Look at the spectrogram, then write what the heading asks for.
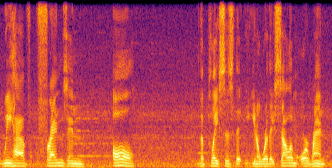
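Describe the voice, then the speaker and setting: A middle-aged man explains things in a loose, rambling way, doubling back on words. He sits outdoors at a marina, picked up by a camera a few meters off. Clear outdoor noise runs under his voice. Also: fairly low pitch. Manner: talkative, repeats words, many fillers. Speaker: vlog co-host. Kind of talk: casual explanatory chat. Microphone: fixed camera at a few meters.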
